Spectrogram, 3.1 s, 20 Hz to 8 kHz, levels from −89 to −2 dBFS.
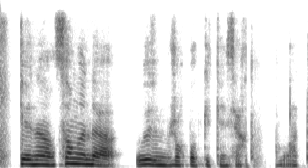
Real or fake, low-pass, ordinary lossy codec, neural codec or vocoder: real; 7.2 kHz; none; none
